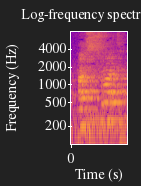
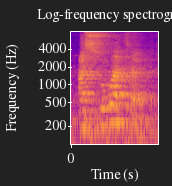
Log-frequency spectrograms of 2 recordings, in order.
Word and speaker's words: अश्वत्थ: और तलागे सो आधा वो आधा दो थ अश्वत्थ कहा गया है। ध्यान रखिएगा, इसको मिटा दे थोड़ा सा जी। उसको जो है अश्वत्थ, देखिए ऐसे उच्चारण कीजिएगा, अश्वत्थ।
